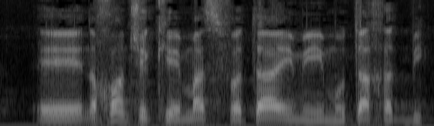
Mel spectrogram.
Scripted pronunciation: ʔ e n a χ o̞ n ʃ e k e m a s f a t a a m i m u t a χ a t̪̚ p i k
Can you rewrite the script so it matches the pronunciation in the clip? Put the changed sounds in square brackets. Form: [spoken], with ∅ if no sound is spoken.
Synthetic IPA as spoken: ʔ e n a χ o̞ n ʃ e k e m a s f a t a [i] m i m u t a χ a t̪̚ [b] i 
